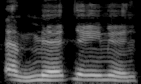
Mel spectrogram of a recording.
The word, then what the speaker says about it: Matt Damon: Matt Damon. That's the proper pronunciation.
